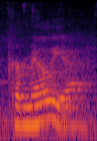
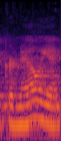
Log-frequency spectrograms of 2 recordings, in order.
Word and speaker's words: cornelian: orange tourmaline is another one and the uh carmelia excuse me cornelia which i actually should pronounce it properly since i use it a lot the cornelian is is one of my favorites and i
